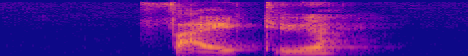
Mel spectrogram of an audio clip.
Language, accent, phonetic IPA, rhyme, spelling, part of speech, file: German, Austria, [ˈfalˌtyːɐ̯], -altyːɐ̯, Falltür, noun, De-at-Falltür.ogg
- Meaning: trapdoor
